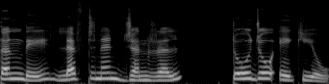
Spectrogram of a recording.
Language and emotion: Kannada, neutral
